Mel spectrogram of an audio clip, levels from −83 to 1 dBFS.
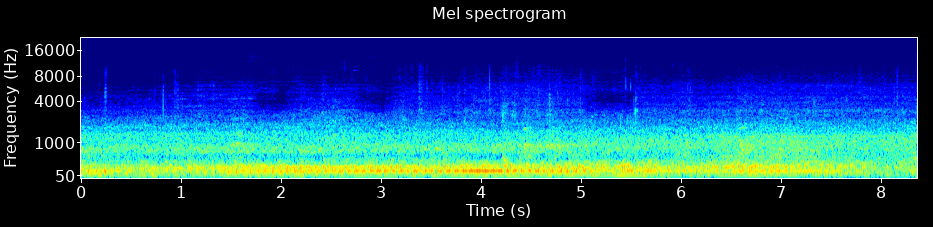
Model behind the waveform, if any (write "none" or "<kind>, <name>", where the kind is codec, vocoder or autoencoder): none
